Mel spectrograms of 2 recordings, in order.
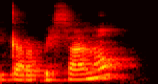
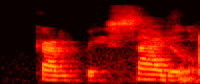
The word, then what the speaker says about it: carpesano: ¿y el carpesano? Dice, ¿carpesano? Carpesaro. No se dice Carpesaro, yo. No, es Carpesano.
